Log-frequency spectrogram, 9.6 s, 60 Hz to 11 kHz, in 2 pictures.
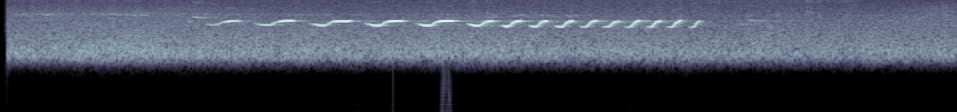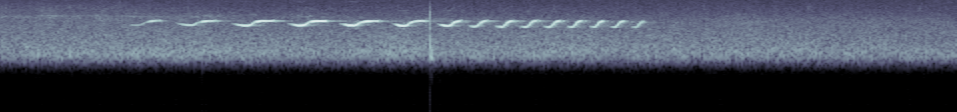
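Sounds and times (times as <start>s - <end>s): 
faint background hiss: 0.0s - 9.5s
Field sparrow song: 1.0s - 3.8s, 5.0s - 8.1s.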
